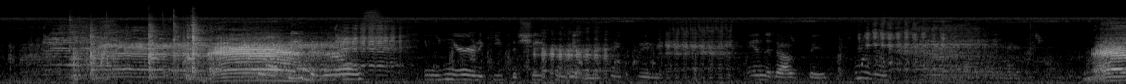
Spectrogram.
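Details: Sheep bleating on a farm as they come for food at feeding time, hearing the food buckets being picked up; loud wavering bleats, several overlapping, from multiple animals, with a woman's voice calling them and a steady high hum throughout.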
